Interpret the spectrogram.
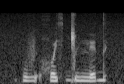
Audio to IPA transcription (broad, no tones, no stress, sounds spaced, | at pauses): p u v ḭ χʷ ɛ sʲ ɡ͡ǀ y n ɪ d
